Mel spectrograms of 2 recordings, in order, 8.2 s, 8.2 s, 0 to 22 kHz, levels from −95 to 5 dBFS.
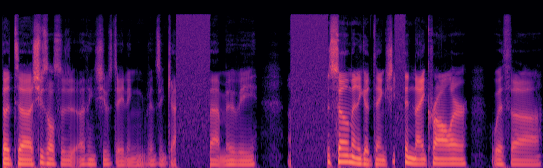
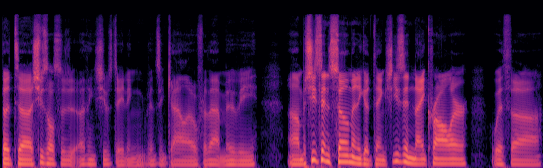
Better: second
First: audio cutting out; filled with static; at 2.5 s for 0.5 s, at 4.5 s for 0.5 s and at 6 s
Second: none

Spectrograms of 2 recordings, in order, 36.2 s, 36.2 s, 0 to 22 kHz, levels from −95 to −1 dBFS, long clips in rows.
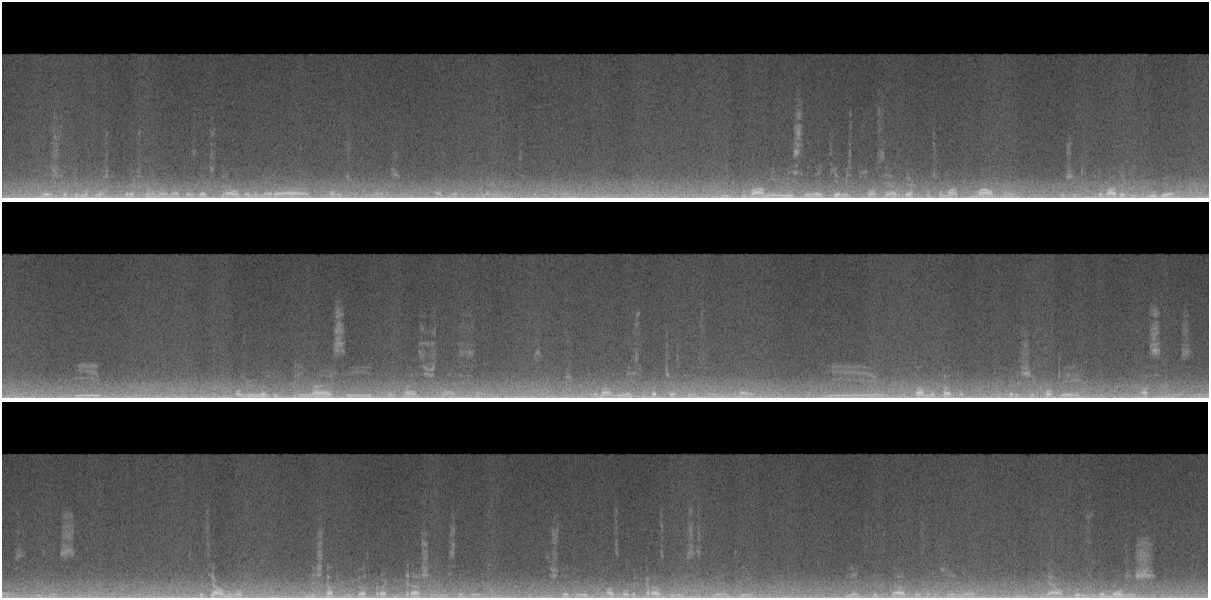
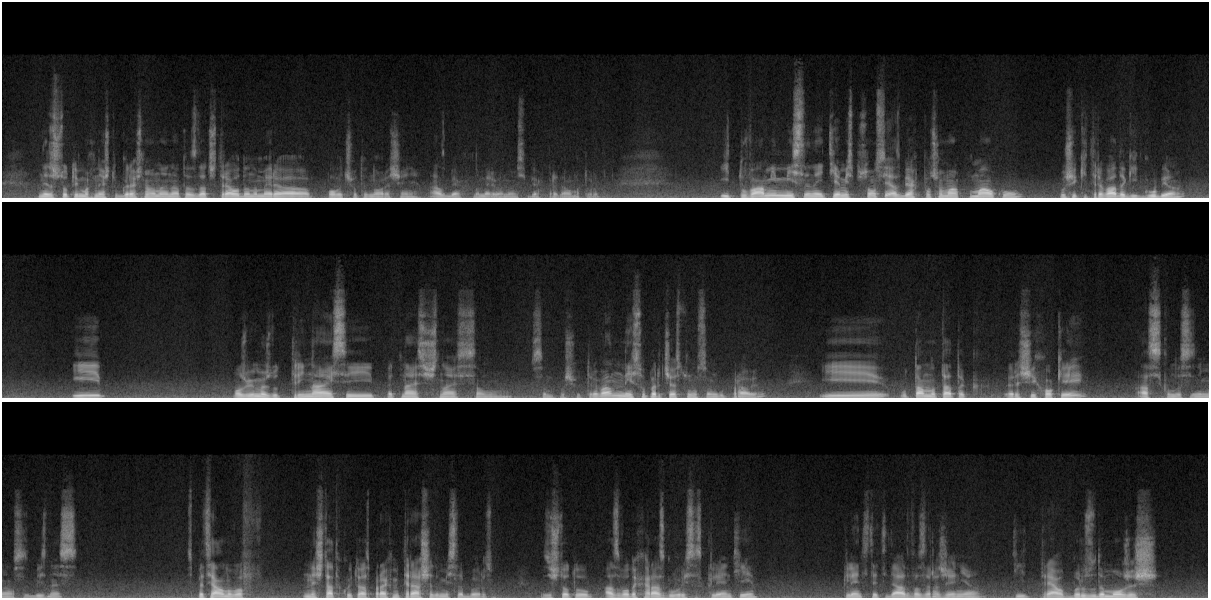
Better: second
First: hiss; loud; throughout; 1 dB below the speech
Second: hiss; faint; throughout; 25 dB below the speech

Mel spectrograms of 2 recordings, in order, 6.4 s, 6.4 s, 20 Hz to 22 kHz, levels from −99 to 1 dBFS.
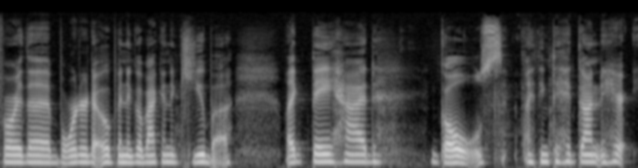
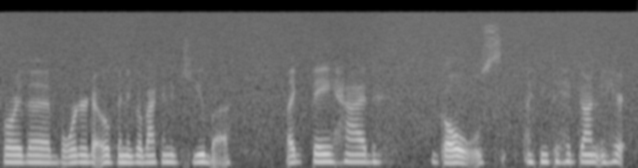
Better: first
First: none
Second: hiss; loud; throughout; 7 dB below the speech

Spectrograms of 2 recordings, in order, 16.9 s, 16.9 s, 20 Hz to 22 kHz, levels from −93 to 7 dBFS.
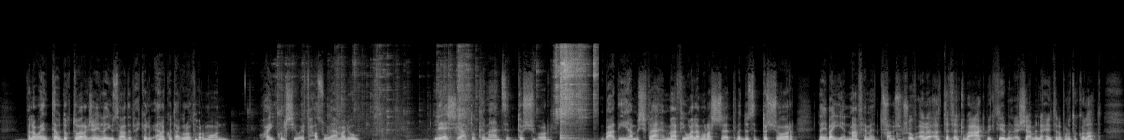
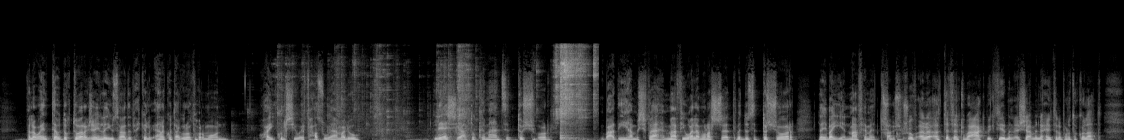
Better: neither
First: clattering dishes; loud; from 6.5 to 9 s; peak 4 dB above the speech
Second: clattering dishes; loud; from 6.5 to 9 s; peak 4 dB above the speech

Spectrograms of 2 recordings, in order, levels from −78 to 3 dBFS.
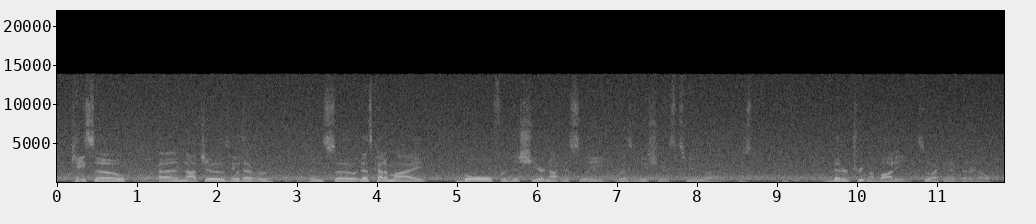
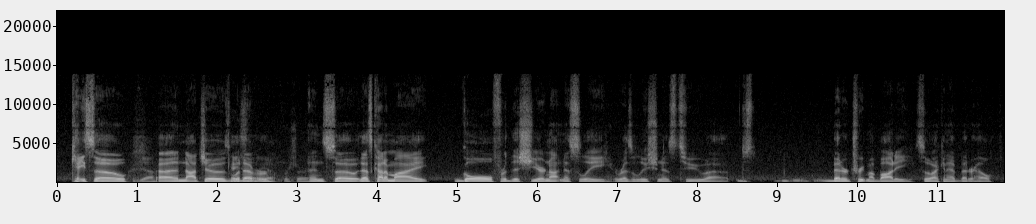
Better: second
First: hiss; loud; throughout; 4 dB below the speech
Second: hiss; faint; throughout; 25 dB below the speech

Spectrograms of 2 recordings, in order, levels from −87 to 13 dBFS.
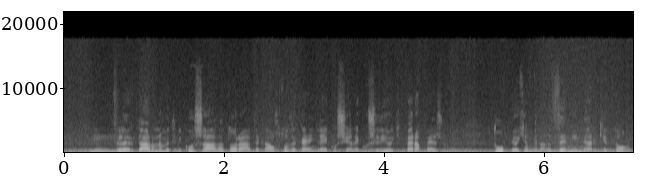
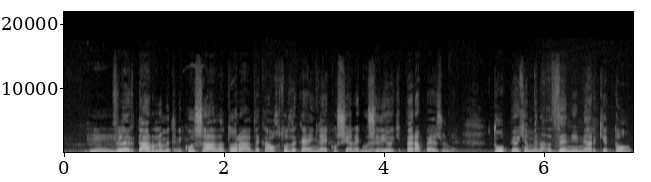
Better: second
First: hiss; loud; throughout; 9 dB below the speech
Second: hiss; faint; throughout; 25 dB below the speech

